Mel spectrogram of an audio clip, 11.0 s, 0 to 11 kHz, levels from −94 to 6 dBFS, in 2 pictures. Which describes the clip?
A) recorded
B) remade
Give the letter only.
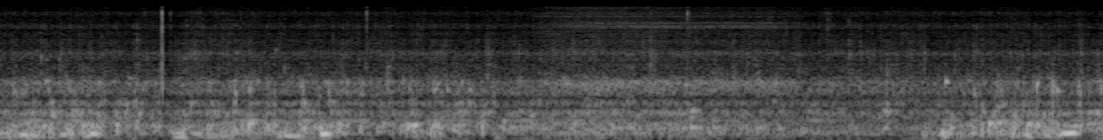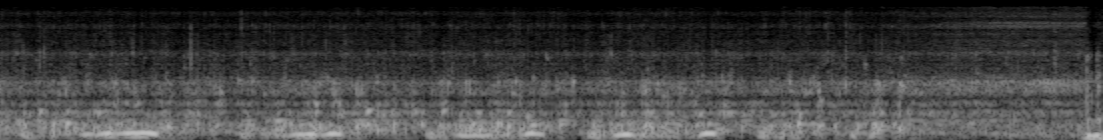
A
